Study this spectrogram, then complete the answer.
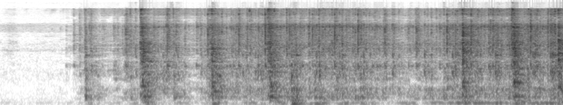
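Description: Sewing machine stitching the shoulder seam of a blouse, starting after a short silence into a fast, steady mechanical clatter of needle strokes, close and continuous.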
